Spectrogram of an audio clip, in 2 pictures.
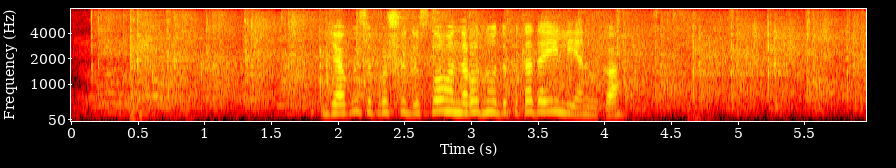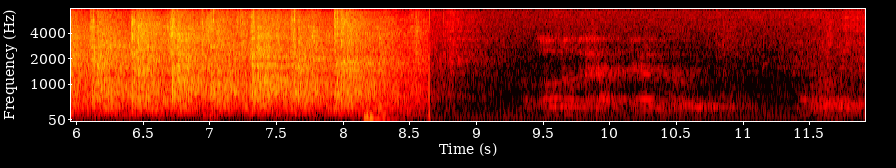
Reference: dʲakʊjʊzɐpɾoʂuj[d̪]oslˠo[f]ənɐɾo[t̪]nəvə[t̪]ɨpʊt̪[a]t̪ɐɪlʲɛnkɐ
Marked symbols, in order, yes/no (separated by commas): yes, no, no, no, yes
